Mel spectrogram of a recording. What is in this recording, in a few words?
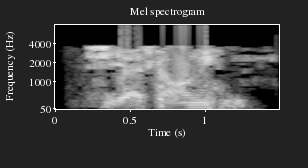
Police Tactical Encrypted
